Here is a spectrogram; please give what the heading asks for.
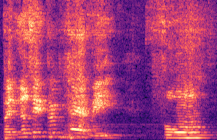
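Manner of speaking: reciting rhyming verse; poem recital. Acted. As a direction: read it like a poem.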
